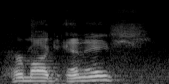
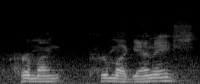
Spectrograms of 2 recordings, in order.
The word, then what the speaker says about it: Hermogenes: Hermogenes, the emphasis on the N sound, E-N sound, Hermogenes, is from the Greek word born of Hermes.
